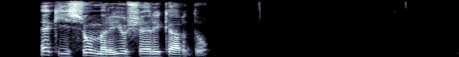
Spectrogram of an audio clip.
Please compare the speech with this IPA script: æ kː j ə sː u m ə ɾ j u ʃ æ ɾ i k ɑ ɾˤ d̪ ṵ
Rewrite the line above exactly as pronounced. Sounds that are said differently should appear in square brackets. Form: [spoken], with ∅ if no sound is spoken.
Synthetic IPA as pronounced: æ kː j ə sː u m ə ɾ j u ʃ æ ɾ i k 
